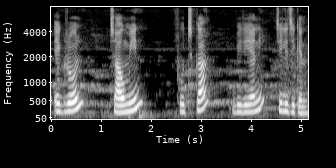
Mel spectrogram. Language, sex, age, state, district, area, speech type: Bengali, female, 18-30, West Bengal, Birbhum, urban, spontaneous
